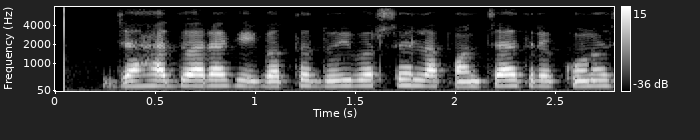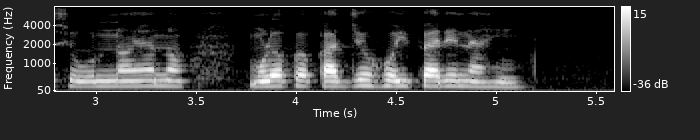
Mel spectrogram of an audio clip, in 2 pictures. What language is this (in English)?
Odia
